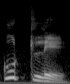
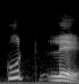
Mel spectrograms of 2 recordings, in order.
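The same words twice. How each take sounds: First: Said in the usual way. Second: "কুটলে" split as কুট, pause, লে; split into syllables. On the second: Shown as a demonstration. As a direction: break "কুটলে" into two separate beats, কুট and লে. ("কুটলে" ভেঙে কুট, লে আলাদা করে) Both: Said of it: "কুট এবং লে পাচ্ছি".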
